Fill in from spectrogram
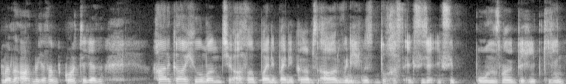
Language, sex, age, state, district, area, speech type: Kashmiri, male, 45-60, Jammu and Kashmir, Srinagar, urban, spontaneous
